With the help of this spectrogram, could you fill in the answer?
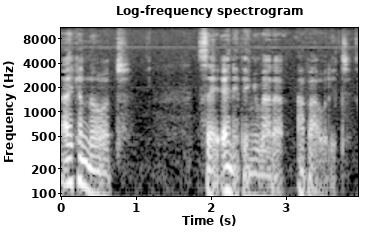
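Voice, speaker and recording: A man's voice with a non-native accent, very wide pitch swings and noticeable background noise. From Latin America. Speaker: podcaster and scriptwriter. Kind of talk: personal monologue. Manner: halting.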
